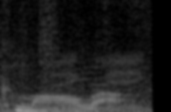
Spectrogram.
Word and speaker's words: Kamala: to tell you for years my name is pronounced kamala she's feeling much more confident and we love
